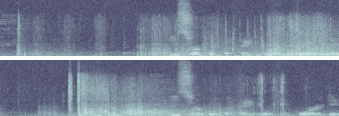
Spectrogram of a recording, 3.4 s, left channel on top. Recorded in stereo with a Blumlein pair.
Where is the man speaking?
5° left, 3 m.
